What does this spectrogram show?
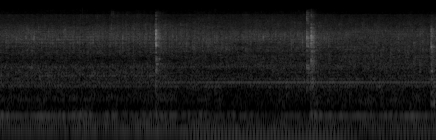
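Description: Chicken masala with yogurt quietly sizzling in a kadai as it is stirred with a slotted steel spatula, with two sharp clinks of the spatula against the pan about two seconds apart.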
